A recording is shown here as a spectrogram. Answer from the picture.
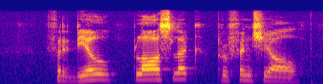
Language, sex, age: Afrikaans, male, 20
